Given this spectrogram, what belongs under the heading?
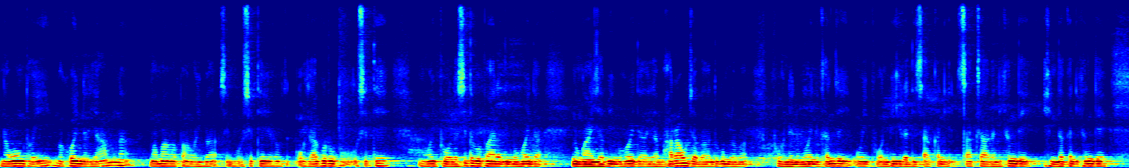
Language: Manipuri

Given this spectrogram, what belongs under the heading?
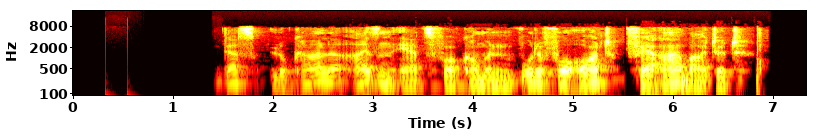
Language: German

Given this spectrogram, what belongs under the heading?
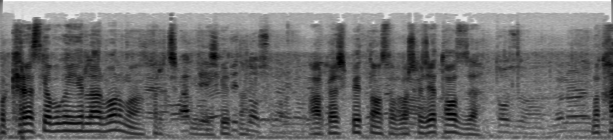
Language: Turkish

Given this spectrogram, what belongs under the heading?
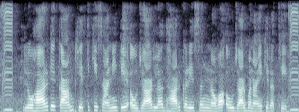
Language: Chhattisgarhi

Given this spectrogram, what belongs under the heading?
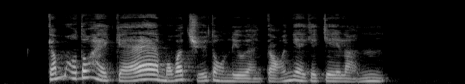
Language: Cantonese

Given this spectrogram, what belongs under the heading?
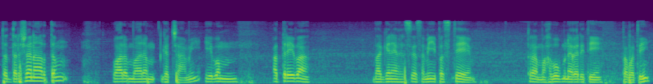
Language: Sanskrit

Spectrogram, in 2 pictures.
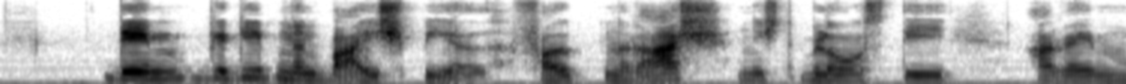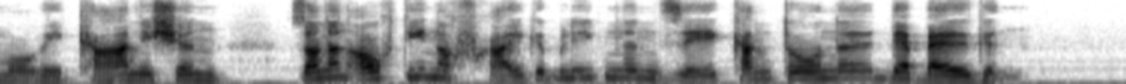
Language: German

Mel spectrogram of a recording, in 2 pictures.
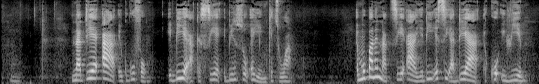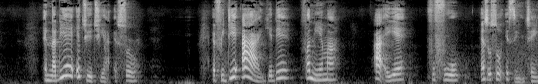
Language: Akan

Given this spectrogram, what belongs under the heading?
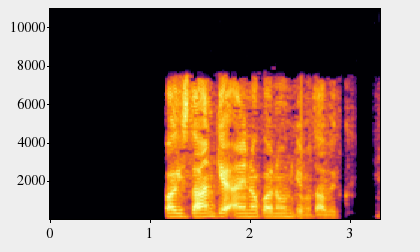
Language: Urdu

